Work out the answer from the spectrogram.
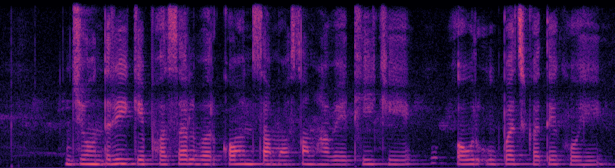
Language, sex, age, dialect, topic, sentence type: Chhattisgarhi, female, 25-30, Northern/Bhandar, agriculture, question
